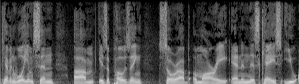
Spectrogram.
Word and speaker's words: Sohrab Ahmari: You said that Sohrab Ahmari, is that how we say his name? – Yes.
